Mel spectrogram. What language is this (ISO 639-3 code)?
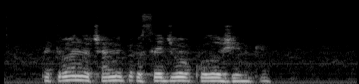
ukr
